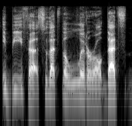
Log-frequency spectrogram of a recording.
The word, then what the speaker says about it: Ibiza: why I know that song is it it's pronounced Ibiza so that's the literal that's so white people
